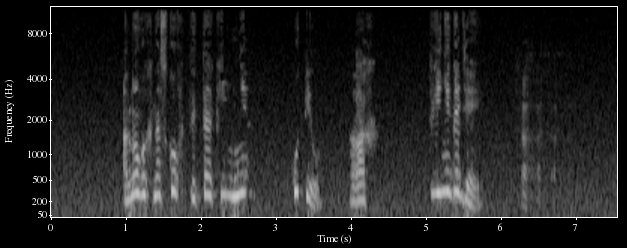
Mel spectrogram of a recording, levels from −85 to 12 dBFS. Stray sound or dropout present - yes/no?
yes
